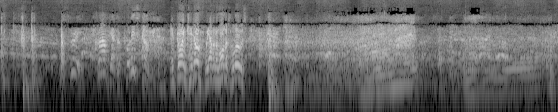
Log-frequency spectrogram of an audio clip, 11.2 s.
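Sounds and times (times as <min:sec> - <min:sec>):
laughter: 0:00.0 - 0:11.1
road noise: 0:00.0 - 0:11.1
speech: 0:01.5 - 0:05.5
car engine revving as car speeds off: 0:04.9 - 0:11.1
tire squeal: 0:05.6 - 0:11.1.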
